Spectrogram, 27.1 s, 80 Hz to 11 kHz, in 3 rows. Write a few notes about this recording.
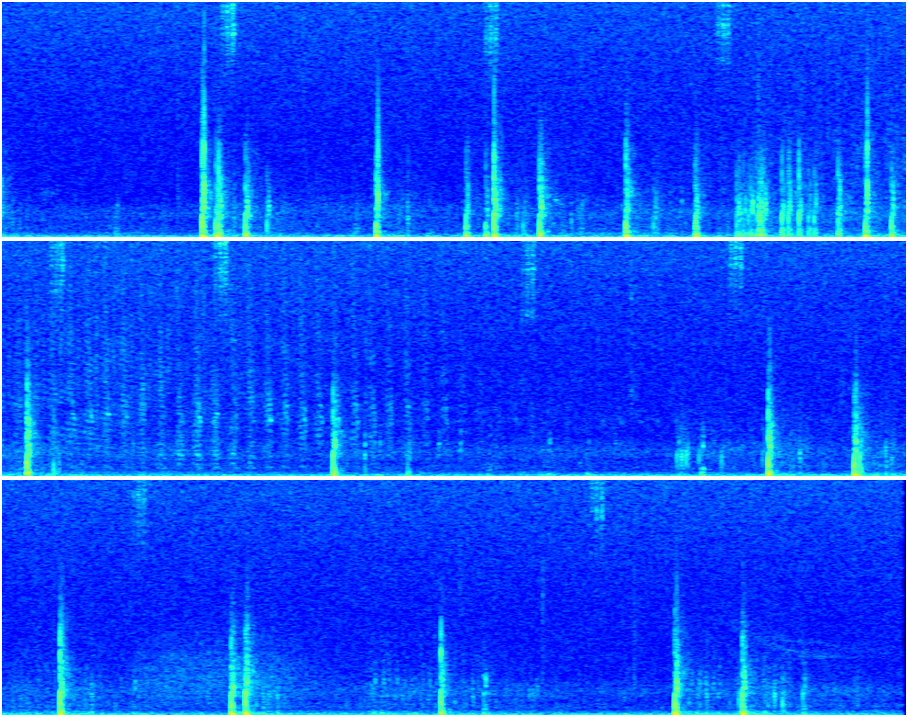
A distant fireworks display echoes across the shallow valley towards the Severn. A bird flies through the garden. Recorded with a MixPre 6 II and 2 Sennheiser MKH 8020s propped up on a kitchen chair under the roof of the pergola for protection.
